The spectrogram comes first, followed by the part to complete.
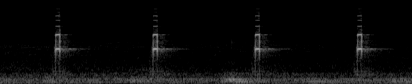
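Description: Quiz countdown timer sound effect: four short, sharp ticks with a brief ringing tone, one each second, as the on-screen clock counts down.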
